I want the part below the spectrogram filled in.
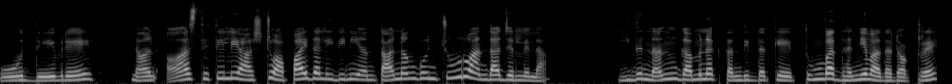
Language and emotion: Kannada, surprised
